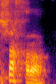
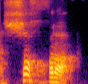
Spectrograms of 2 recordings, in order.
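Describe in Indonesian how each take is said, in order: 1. Suku kata pertama punya vokal terbuka yang ringan. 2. Suku kata pertama punya vokal bulat yang berat. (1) "bukan sakhro" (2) "Suaranya sokhro"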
